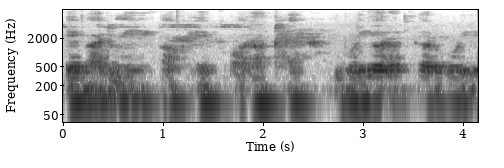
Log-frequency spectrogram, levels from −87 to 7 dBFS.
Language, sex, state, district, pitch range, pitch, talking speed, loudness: Hindi, male, Odisha, Sambalpur, 95-105 Hz, 100 Hz, 145 wpm, -18 LUFS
